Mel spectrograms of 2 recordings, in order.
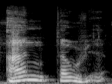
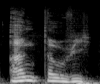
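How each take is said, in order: First: Said in the usual way. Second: "Antauvi" said higher, stress on the tau before vi. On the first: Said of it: "tu peux dire par exemple". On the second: Shown as a demonstration. Teacher demonstrating the stress of "Antauvi" to learners. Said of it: "l'accent tonique sur le vie".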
